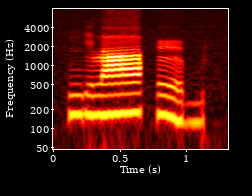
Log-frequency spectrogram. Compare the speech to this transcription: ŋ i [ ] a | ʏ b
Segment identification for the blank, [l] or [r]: l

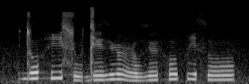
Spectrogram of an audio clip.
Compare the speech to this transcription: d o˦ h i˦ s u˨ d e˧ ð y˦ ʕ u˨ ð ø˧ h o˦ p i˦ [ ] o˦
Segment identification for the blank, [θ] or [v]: θ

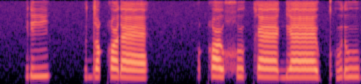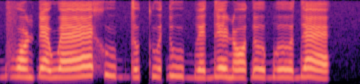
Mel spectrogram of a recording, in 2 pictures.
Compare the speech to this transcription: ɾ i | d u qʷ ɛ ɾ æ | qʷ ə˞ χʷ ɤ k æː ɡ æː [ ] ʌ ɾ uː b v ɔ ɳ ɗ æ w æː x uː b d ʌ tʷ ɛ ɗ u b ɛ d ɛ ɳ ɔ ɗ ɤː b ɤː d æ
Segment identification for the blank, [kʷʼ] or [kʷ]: kʷʼ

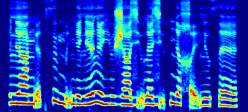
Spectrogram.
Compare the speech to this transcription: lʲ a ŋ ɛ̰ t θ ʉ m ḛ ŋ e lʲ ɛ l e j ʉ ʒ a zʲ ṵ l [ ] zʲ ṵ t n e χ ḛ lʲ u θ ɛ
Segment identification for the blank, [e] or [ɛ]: ɛ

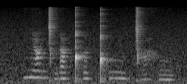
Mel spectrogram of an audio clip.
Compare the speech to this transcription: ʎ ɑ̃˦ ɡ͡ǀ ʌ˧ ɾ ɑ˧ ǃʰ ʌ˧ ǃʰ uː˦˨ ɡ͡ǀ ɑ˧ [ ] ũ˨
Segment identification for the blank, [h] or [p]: h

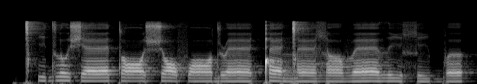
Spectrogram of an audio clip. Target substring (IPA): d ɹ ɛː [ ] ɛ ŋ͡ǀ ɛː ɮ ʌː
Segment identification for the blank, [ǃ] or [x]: ǃ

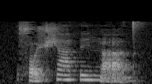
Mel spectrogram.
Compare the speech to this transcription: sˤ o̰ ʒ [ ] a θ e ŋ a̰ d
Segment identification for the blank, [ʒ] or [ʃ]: ʃ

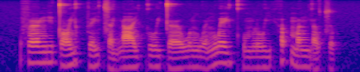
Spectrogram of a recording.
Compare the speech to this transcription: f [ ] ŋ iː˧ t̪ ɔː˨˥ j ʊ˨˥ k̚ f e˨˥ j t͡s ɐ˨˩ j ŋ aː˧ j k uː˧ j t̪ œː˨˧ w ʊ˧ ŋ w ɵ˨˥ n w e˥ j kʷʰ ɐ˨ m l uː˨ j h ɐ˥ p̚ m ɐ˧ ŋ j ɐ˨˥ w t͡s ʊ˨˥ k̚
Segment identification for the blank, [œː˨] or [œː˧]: œː˧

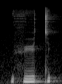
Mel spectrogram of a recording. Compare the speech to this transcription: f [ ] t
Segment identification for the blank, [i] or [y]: y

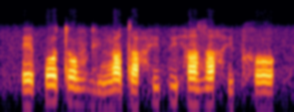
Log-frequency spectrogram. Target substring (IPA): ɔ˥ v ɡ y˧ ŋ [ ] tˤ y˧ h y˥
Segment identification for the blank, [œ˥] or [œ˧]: œ˥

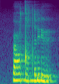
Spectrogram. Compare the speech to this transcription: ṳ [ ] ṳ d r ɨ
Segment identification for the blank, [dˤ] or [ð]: dˤ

